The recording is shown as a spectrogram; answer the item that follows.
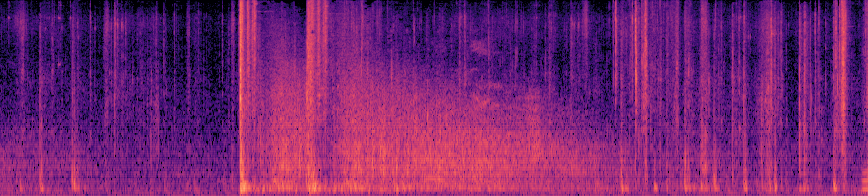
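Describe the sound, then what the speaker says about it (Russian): The player fires a suppressed weapon in the shooter Escape from Tarkov: one sharp, close, muffled shot, followed by a second report and a stretch of rustling movement and footsteps that continue intermittently afterward. "я тоже глушеный выстрелю разочек"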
